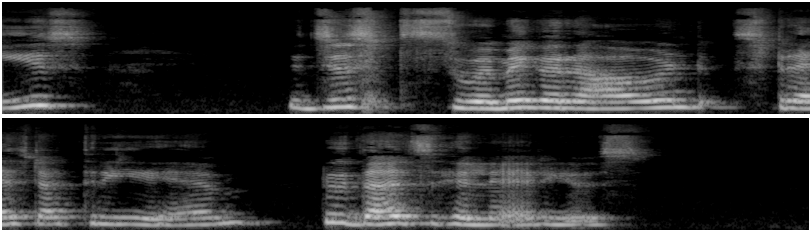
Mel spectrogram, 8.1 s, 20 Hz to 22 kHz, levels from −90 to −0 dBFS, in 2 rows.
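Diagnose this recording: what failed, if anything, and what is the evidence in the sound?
Nothing failed, and there is no evidence in the sound of a fault at any stage of this recording.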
